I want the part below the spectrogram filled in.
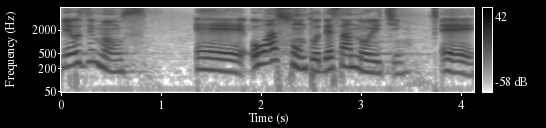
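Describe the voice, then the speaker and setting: A woman speaks with lively intonation. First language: French or English (Portuguese learned in Brazil) (speaking Portuguese). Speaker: preacher. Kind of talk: sermon. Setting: church. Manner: halting.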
